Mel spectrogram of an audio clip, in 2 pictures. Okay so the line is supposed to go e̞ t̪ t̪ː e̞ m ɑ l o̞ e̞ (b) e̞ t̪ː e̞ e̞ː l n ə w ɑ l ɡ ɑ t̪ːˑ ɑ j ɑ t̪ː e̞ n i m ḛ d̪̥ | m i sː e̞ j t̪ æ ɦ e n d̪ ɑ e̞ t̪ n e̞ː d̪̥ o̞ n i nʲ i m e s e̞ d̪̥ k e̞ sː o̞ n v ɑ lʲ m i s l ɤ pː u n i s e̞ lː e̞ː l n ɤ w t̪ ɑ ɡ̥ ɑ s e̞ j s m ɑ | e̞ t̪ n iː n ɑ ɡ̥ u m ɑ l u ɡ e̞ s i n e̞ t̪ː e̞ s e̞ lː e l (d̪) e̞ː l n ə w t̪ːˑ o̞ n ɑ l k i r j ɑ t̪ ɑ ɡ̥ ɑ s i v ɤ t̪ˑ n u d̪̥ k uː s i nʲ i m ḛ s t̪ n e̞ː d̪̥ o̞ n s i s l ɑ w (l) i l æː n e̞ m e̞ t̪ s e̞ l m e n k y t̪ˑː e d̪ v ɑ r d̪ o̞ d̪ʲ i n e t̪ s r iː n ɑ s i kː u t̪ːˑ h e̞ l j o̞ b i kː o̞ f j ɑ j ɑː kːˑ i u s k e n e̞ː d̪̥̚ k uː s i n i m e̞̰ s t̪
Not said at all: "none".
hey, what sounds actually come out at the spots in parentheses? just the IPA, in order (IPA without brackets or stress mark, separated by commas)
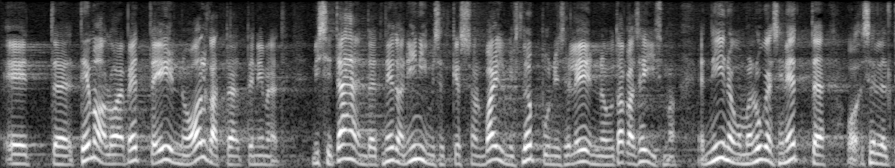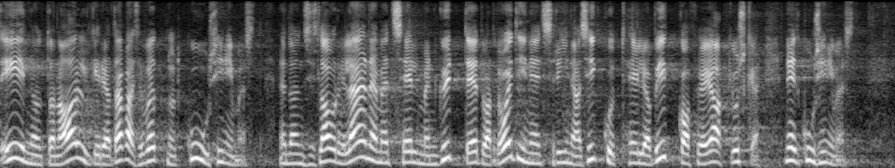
b, t̪, ɾ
